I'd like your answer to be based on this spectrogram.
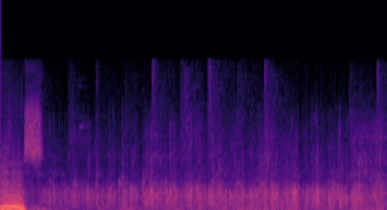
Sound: audience applauding

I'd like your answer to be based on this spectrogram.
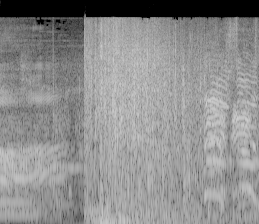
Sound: thudding

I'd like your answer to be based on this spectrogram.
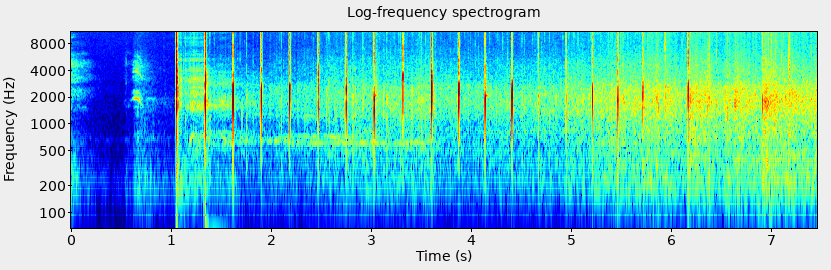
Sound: applause

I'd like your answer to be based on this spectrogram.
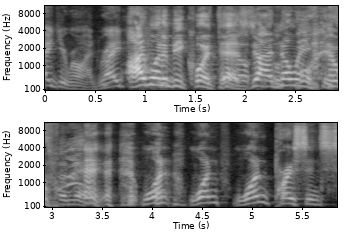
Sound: laugh

